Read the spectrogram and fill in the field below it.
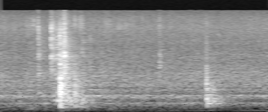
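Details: Honey bees hum steadily as their hive is removed from an old home being renovated in Donna, Texas. Two sharp knocks strike over the drone, about a second and a half apart.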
